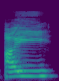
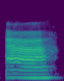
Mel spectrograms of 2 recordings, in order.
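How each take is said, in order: First: The vowel is pronounced like 'eye'. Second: The vowel is pronounced like 'eh'. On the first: This is the Maharashtra pronunciation. "So in Maharashtra, we'd pronounce this as I" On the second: This is the North Indian Hindi pronunciation. "In North India, if you if you're Hindi speaking, you'd pronounce it as A"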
